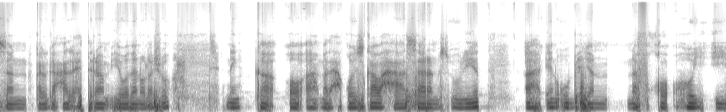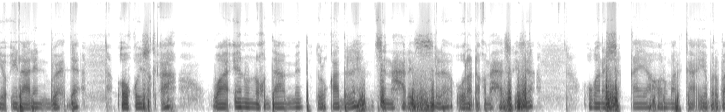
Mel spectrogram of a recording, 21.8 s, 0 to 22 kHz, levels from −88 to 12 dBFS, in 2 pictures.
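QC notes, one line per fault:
throughout, Bluetooth LC3 compression: speech has a heavy grainy, breathy fizz up top where the upper spectrum was noise-filled, likely LC3 at a low rate, around 32 kbps.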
